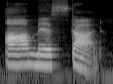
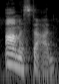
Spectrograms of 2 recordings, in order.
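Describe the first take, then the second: First: The word is said at a slower pace. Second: The word is said at a faster pace.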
